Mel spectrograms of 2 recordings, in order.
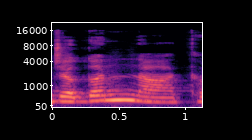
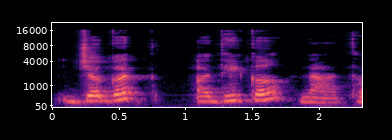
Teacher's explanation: शब्द बघा जगन्नाथ आता इथे काय झालंय जगत अधिक नाथ म्हणजे त आणि न एकत्र येऊन न दोन न बनलेले आहे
